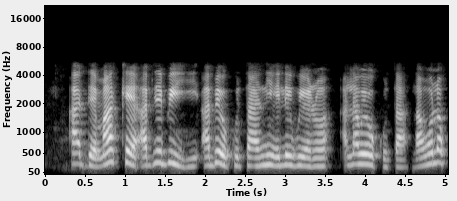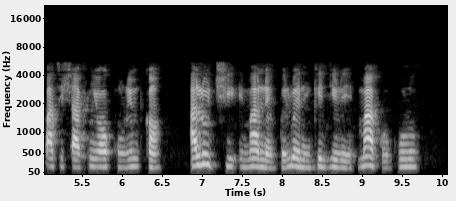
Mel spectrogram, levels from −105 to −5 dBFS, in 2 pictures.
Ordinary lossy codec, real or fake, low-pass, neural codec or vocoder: none; fake; 5.4 kHz; vocoder, 22.05 kHz, 80 mel bands, Vocos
